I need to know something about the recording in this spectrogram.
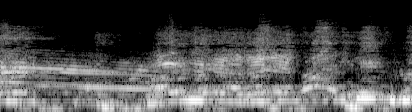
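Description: Loud music with a repeating drum beat, mixed with a crowd of high, gliding shouting voices.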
